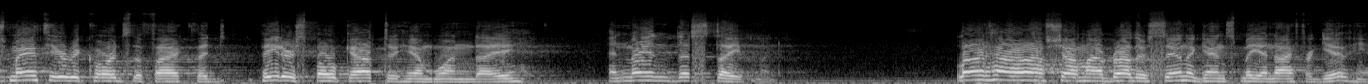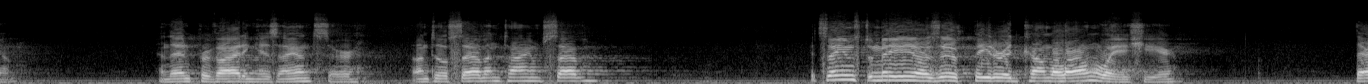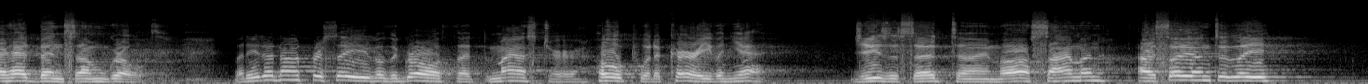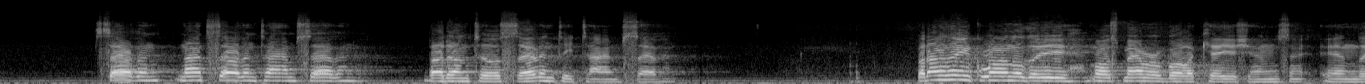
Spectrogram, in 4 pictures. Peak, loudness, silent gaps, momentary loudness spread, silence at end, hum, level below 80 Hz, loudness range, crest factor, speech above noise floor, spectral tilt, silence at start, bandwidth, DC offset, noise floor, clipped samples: -4 dBFS; -17 LUFS; none; 12 LU; 0 s; none; -42 dBFS; 6 LU; 14 dB; 27 dB; -6.5 dB/octave; 0 s; 12 kHz; under 0.1%; -43 dBFS; under 0.1%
